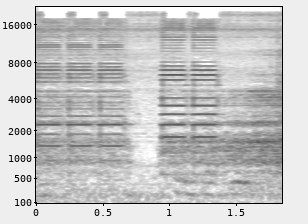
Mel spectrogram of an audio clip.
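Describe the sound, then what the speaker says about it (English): Avea ventilator alarm sounding after the ventilator is unplugged, a steady electronic tone pattern, loud and close, interrupted by a brief gap and then resuming with a person speaking over it. "if you want to check and make sure they're working, let's just unplug our ventilator"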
